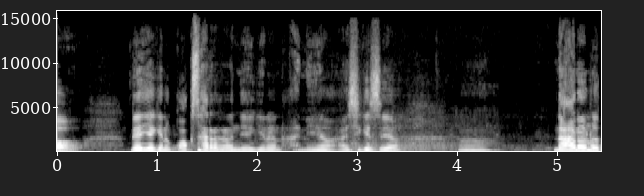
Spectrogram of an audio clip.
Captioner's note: audience laughter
